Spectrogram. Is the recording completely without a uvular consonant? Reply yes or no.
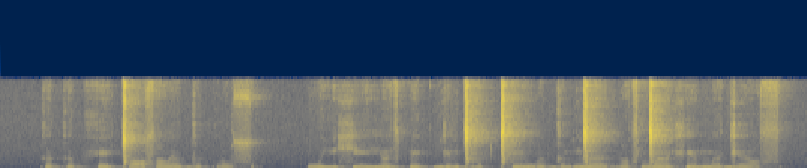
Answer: yes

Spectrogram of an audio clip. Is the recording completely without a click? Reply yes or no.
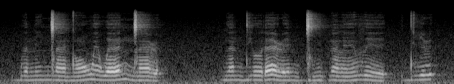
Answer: no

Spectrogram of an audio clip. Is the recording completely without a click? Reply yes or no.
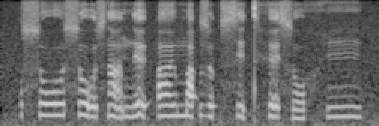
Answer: yes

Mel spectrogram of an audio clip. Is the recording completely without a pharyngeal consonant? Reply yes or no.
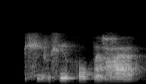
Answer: no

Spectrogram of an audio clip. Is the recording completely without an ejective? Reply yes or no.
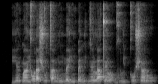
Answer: yes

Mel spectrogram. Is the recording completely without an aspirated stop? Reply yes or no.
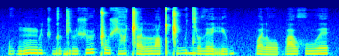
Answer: yes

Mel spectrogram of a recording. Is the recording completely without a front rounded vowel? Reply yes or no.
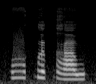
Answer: yes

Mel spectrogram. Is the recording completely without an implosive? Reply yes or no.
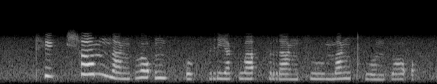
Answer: yes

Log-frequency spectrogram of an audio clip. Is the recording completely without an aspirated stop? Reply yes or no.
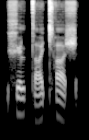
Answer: no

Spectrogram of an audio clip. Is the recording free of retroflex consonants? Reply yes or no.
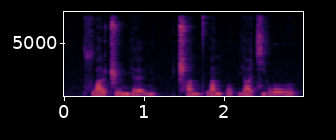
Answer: no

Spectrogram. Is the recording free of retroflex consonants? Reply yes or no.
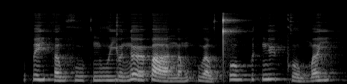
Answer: yes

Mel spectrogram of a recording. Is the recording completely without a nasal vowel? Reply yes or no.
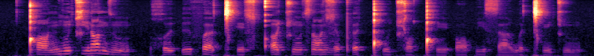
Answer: no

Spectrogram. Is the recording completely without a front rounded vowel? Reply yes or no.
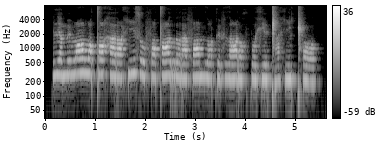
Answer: no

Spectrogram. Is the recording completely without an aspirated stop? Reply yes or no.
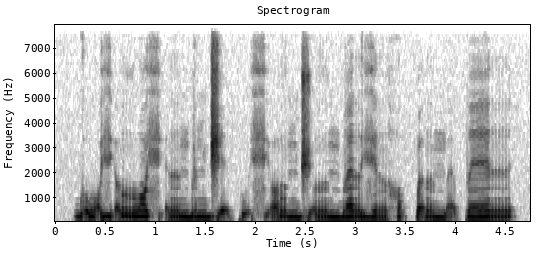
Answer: yes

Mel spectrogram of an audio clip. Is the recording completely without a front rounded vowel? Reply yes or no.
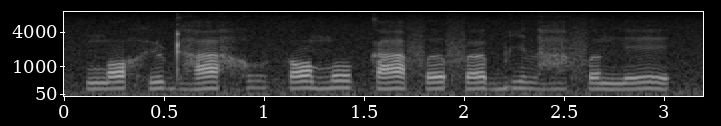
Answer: no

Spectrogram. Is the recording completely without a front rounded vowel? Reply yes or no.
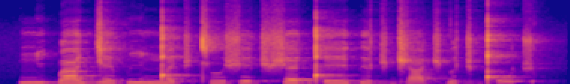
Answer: yes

